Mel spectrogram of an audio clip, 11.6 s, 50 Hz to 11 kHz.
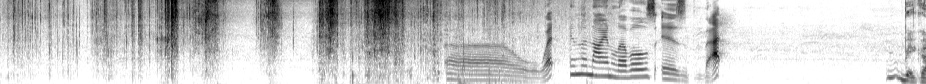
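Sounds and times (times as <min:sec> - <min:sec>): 
wrapping paper being torn off a wrapped item: 0:00.0 - 0:07.2
speech: 0:05.6 - 0:06.0, 0:06.8 - 0:09.1, 0:11.2 - 0:11.5.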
